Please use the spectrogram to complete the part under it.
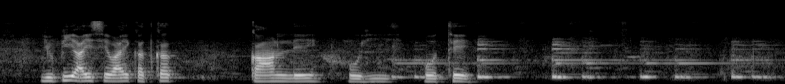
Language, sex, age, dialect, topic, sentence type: Chhattisgarhi, male, 25-30, Western/Budati/Khatahi, banking, question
